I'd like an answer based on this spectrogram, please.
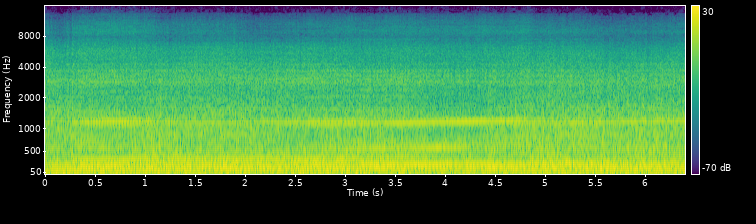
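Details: Mostly original Spanish Lambretta Jet 200 (Serveta) two-stroke on test ride after carb slide cutaway changed from 1.2 to 2.2; steady, even drone with wind rush, no misses or surging; mid-range spluttering cleared, runs silky smooth.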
